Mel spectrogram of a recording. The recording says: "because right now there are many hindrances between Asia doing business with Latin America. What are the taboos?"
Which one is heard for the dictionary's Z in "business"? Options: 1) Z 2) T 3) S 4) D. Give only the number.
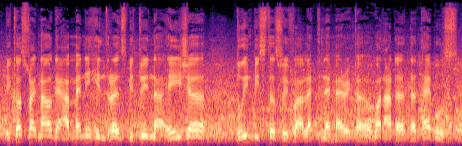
3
